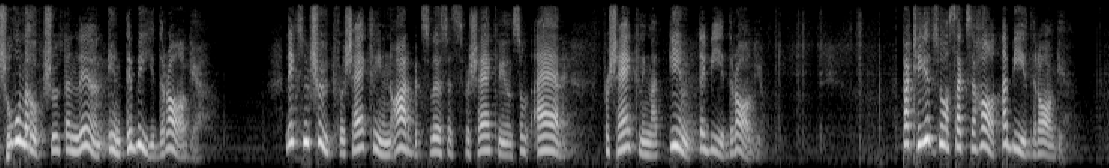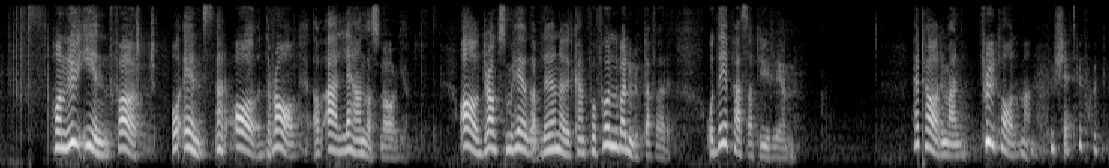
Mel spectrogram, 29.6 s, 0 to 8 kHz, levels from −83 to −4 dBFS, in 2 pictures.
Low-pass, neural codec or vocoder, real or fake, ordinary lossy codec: 7.2 kHz; codec, 16 kHz, 0.5 kbps, X-Codec, WavLM features, trained on Multilingual LibriSpeech; fake; none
